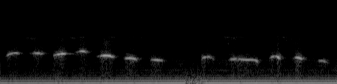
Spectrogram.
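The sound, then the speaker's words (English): A person whistles a short, wandering tune of about a dozen quick notes, moderately loud, with a brief pause midway and a steady low hum underneath. “Oh, I think I'll just whistle here.”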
